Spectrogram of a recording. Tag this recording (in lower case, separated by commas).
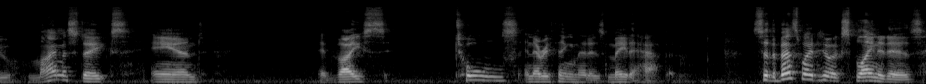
speech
